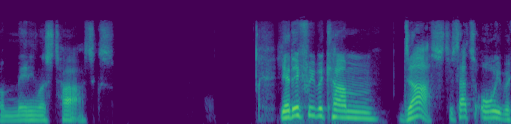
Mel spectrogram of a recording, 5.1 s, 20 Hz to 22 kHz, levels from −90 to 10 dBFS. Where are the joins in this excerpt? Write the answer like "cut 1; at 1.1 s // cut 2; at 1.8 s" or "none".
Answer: cut 1; at 3.9 s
